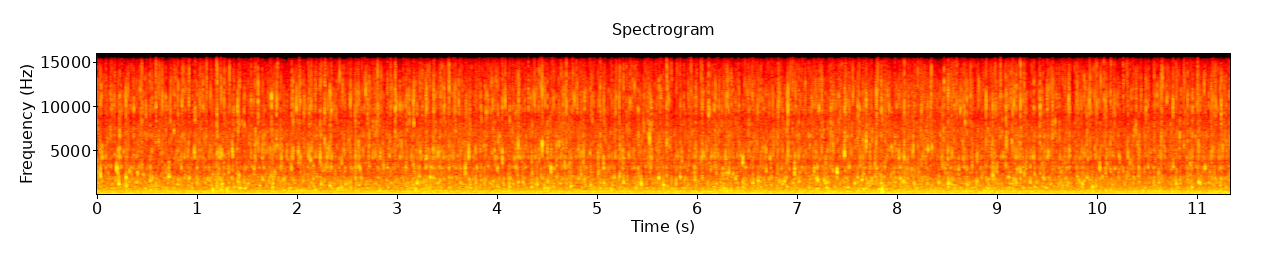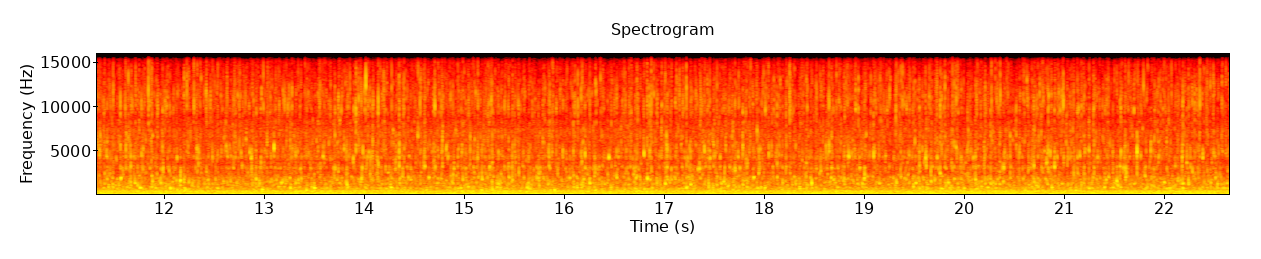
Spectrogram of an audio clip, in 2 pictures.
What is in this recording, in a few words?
Hidden Place Spring Close; field-recordings; grenivik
